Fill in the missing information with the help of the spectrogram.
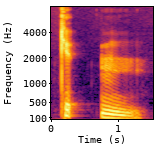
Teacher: You do the stop T, kit. You don't release, and then you fall to an N. Kitten. When you make the stop T, the tongue is up, almost in the N position, so you don't have to change much.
